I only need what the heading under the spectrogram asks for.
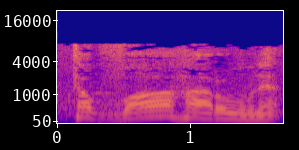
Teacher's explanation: إذن ابن عامر فتح التاء والضاء مع تشديدها وإثبات ألف بعدها وبفتح الهاء وتخفيفها إذن تظاهرون. فتح التاء وشدد الضاء وخفف الهاء ومدها ومد الضاء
